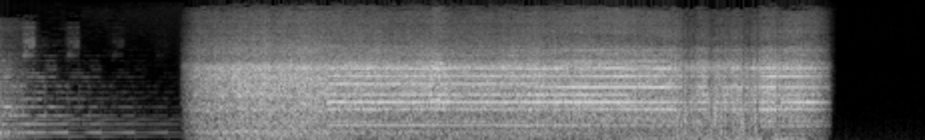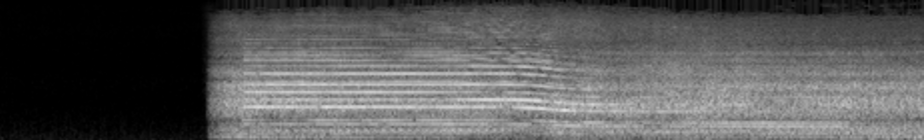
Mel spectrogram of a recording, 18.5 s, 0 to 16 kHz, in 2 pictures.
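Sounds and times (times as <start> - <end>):
horn of a speeding car blaring: 1.3 - 8.4, 11.6 - 18.3.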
